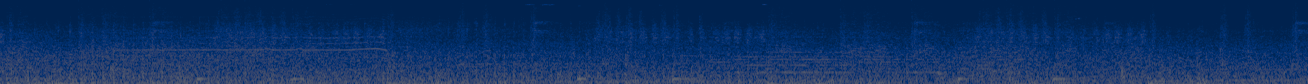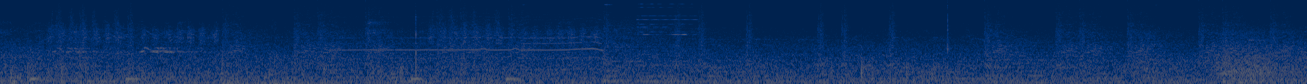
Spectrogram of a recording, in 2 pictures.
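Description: Footsteps tread softly on a hollow metal roof.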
